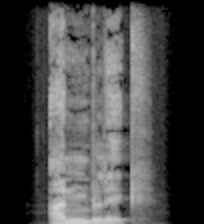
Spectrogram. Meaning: view, sight, look
- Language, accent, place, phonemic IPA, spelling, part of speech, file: German, Germany, Berlin, /ˈʔanblɪk/, Anblick, noun, De-Anblick.ogg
